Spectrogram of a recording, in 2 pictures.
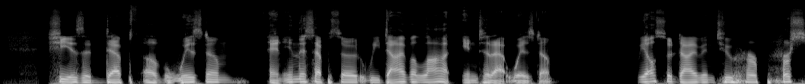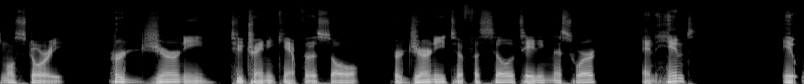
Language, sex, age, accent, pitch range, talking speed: English, male, 30-49, American, 90-110 Hz, 155 wpm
